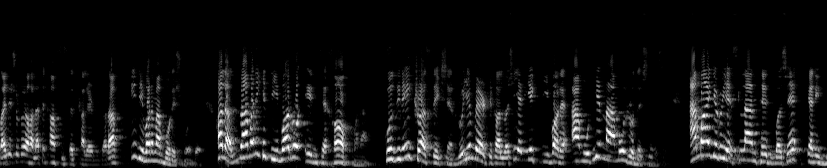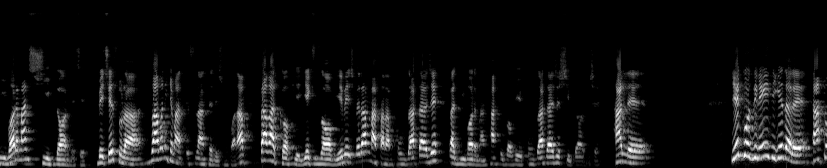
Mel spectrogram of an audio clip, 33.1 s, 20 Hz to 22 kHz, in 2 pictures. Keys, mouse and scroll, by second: 1.0 scroll up 1, 3.0-3.9 scroll down 1, 4.0 click, 23.6 KP_1, 26.1 KP_5, 31.8 click.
